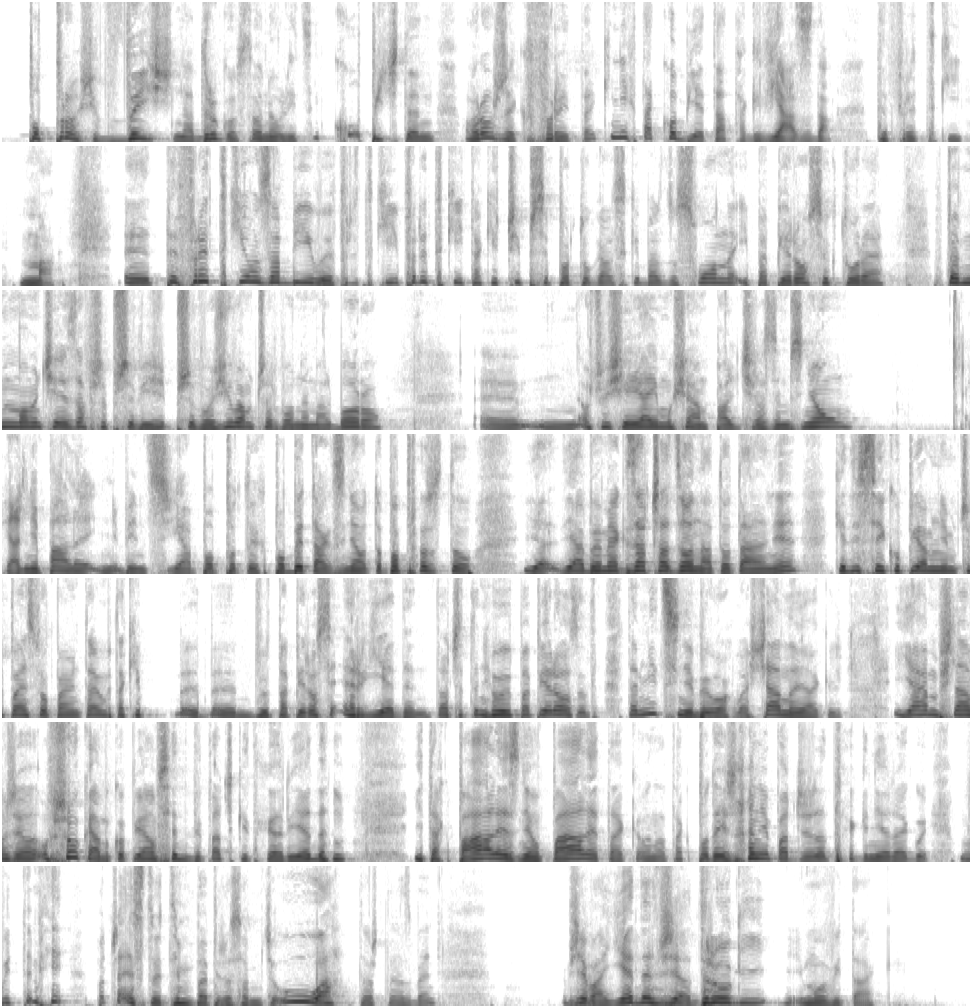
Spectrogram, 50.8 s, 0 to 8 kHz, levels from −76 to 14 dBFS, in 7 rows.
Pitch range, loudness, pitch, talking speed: 190-230 Hz, -17 LUFS, 210 Hz, 165 wpm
